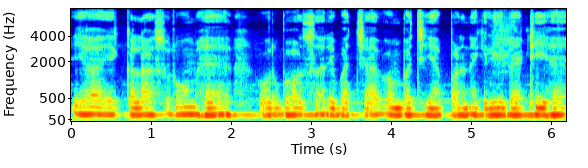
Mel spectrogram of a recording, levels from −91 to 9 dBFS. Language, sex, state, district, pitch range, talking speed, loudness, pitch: Hindi, male, Jharkhand, Deoghar, 135-140 Hz, 155 wpm, -13 LUFS, 135 Hz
